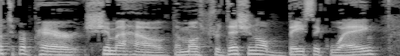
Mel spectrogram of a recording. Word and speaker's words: chimarrão: showing you is how to prepare a traditional schima hell which is yerba mate a or herbal much as they pronounce it here in southern Brazil from a true Brazilian living in Porto Alegre Brazil jr.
